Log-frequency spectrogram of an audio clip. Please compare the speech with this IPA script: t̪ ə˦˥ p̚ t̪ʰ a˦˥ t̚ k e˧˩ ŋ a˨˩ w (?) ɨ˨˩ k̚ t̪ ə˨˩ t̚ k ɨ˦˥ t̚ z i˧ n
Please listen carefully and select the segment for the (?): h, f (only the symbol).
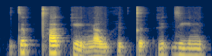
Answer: h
